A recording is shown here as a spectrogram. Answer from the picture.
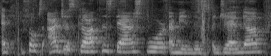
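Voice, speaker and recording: A woman's voice with audible room echo. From Russia. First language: Russian. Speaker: YouTuber, planner and luxury goods vlogger. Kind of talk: casual tutorial show-and-tell. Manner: casual, halting with fillers.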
